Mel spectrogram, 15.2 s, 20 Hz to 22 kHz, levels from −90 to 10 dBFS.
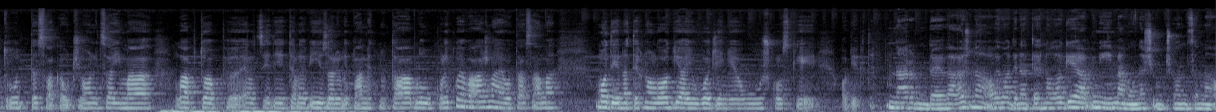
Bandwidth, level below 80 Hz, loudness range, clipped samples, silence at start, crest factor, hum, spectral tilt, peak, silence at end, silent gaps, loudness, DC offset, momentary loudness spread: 16 kHz; -44 dBFS; 3 LU; under 0.1%; 0 s; 14 dB; none; -7.5 dB/octave; -8 dBFS; 0 s; none; -24 LUFS; under 0.1%; 8 LU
